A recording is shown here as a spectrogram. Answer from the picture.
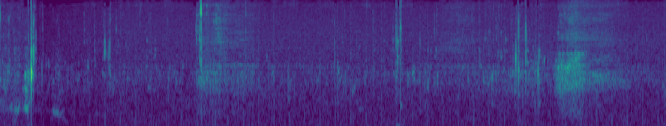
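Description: Sea water splashing and lapping against a camera held at the waterline as it dips in and out of the surface: a loud sharp splash just after the start, then short splashes and gurgles about every second or so.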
